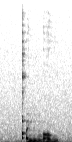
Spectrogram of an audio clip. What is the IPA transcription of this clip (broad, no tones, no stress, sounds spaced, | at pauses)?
qʼ ʊ ɲ ŋ ɔ w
